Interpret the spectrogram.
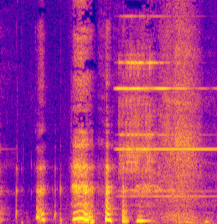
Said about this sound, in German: oh, Ihr Handy, Frau Sollfrank, es hat doch noch mal geklingelt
